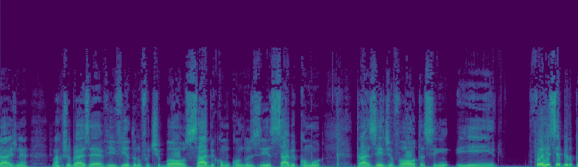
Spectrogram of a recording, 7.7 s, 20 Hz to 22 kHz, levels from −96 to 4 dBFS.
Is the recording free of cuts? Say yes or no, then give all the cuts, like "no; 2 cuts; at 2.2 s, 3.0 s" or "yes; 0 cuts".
yes; 0 cuts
